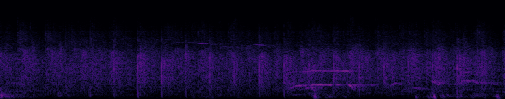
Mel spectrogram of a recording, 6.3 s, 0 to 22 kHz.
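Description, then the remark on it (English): A crowd applauds steadily for several seconds for a couple's 51st wedding anniversary, the dense clapping carrying a few scattered whoops and voices rising above it toward the end. “Don't clap, just throw money.”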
